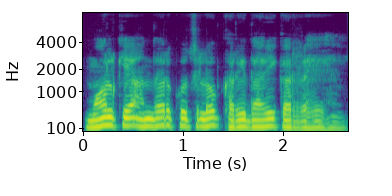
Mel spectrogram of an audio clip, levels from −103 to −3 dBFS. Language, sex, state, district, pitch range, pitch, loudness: Hindi, male, West Bengal, Alipurduar, 120-140 Hz, 130 Hz, -15 LUFS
